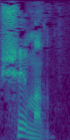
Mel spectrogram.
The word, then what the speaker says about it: Шимон: Значит, еврейское имя Петра – Симон, ну, или на самом деле это скорее произносится как Шимон.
